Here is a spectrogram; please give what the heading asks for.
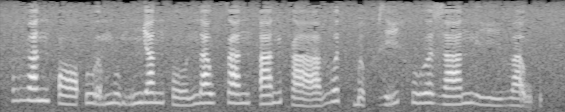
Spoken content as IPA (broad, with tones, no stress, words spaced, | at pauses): va˧n ʔɔ˨˩ʔṵ˧˨ə̯mṵ˧˨m ɲa˧nʔo˨˩na˧wka˧n ʔa˨˦nkaː˧˩və˦˥t̚ ɓə˨˩p̚zḭ˧˥ xu˧ə̯za˨˦n ɣi˨˩va̰˧˨wʔ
